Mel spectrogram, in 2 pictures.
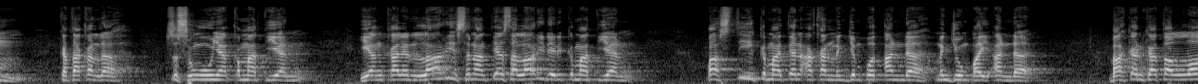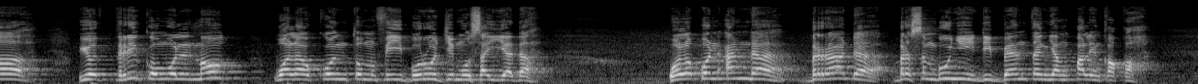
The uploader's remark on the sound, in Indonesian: Ini adalah rekaman live Khutbah Jumat.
